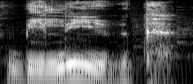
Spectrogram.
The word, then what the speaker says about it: believed: En el pasado es believed. Es muy similar a la versión del presente, solo que en el pasado se le agrega una D al final y ninguna E se pronuncia.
